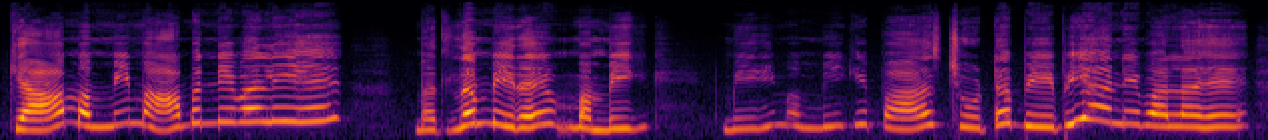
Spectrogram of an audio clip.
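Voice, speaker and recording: Tiny weepy girl in a doll story, high and slow, pleading, voiced by a woman. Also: expressive, a bit bright, no echo, exaggerated voice. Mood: tearful. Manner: tearful, pleading. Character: little girl crying for her mother.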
